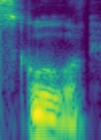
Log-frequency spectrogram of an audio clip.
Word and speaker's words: Skool: That's my community over at School. School is spelled Skool.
